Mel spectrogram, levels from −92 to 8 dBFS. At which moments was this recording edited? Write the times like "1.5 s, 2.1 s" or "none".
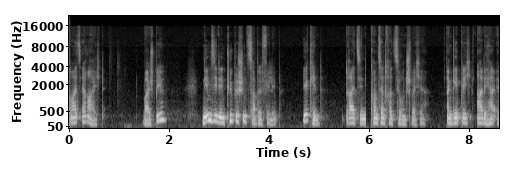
5.9 s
